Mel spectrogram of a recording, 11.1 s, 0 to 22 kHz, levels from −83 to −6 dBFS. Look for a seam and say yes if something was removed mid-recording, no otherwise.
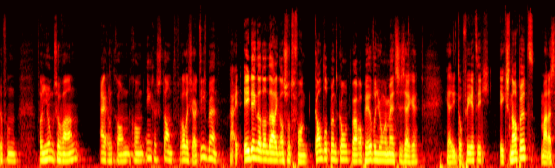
no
